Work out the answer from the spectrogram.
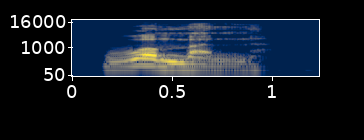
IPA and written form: ˈwʊm.ən (woman)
